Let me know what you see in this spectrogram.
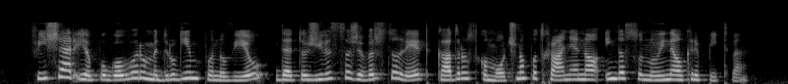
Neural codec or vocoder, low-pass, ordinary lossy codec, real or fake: codec, 16 kHz, 2 kbps, X-Codec, HuBERT features, trained on balanced general audio; 7.2 kHz; MP3, 48 kbps; fake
